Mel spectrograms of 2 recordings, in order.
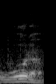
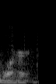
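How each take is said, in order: First: WATER as "wuh-duh" in New York accent. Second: Said in the usual way. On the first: Shown as a demonstration. Showing chat a New York "water", R dropped in New York accent. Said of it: "New York water". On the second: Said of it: "I said water".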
